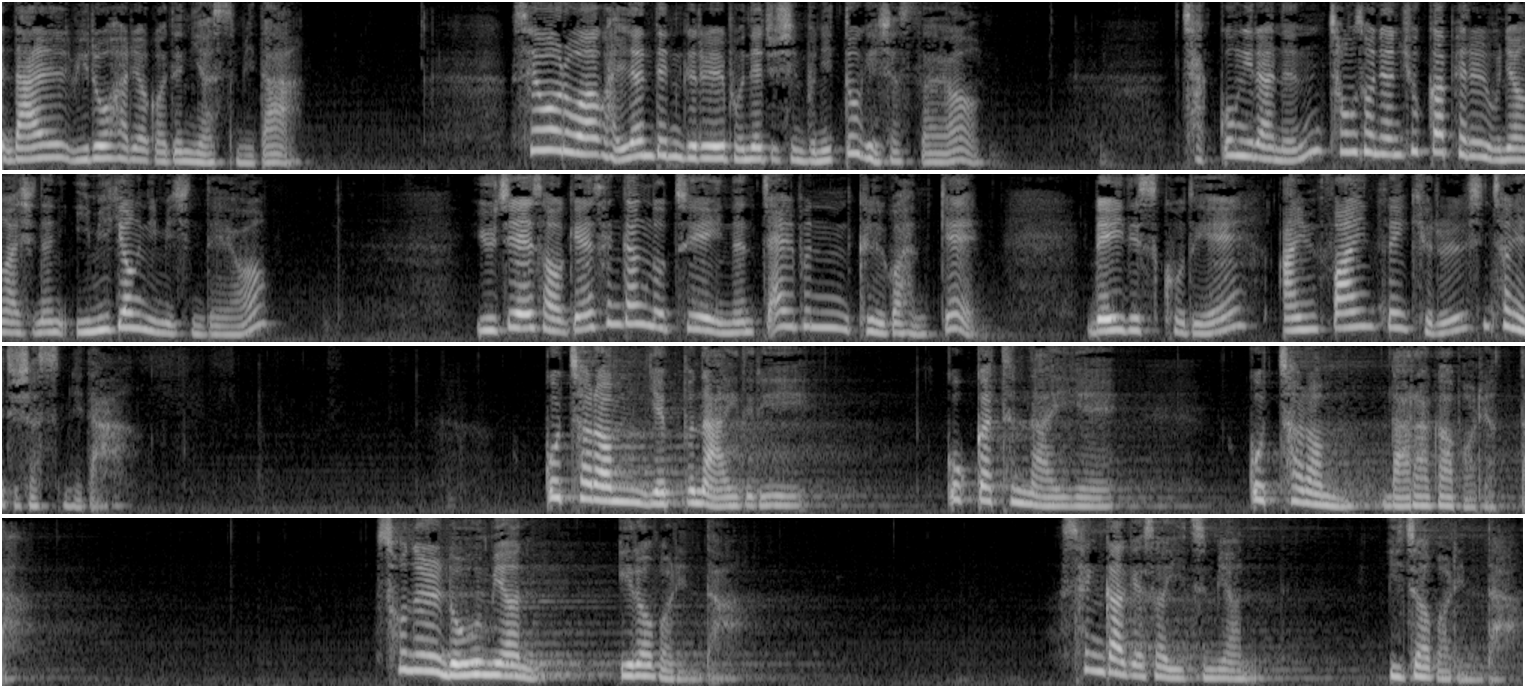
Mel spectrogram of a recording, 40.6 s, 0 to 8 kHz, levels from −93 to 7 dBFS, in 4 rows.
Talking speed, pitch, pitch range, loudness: 225 characters per minute, 185 Hz, 150-235 Hz, -26 LUFS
